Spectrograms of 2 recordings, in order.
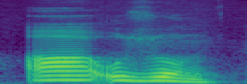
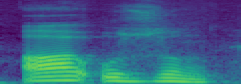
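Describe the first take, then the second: The two takes are said the same way.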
